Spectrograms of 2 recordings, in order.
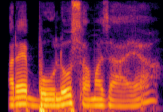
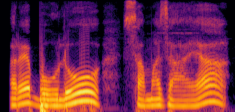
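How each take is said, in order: First: Said in the usual way. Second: अरे बोलो समझ आया stretched very slowly; teacher coaxing the class to answer, slowly; drawn out question. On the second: Shown as a demonstration. Slow coaxing call.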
